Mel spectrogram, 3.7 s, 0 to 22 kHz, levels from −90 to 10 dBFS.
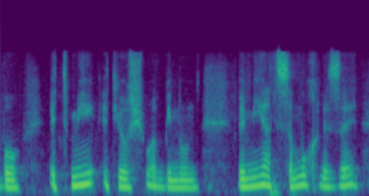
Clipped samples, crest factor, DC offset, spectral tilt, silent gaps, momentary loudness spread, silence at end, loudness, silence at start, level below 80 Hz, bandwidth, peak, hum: under 0.1%; 14 dB; under 0.1%; -5.5 dB/octave; none; 8 LU; 0.1 s; -20 LUFS; 0 s; -46 dBFS; 8.8 kHz; -6 dBFS; none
